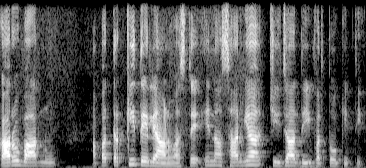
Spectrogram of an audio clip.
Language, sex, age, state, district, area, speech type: Punjabi, male, 45-60, Punjab, Ludhiana, urban, spontaneous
